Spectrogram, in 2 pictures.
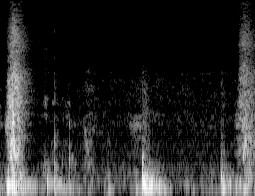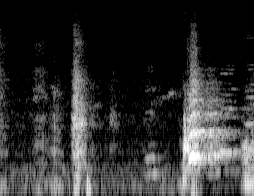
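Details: Golden retriever playing with its mom, letting out four sharp, abrupt barks spaced about a second apart, ending in a louder, higher yelp, with low household rumble and faint voices behind.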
